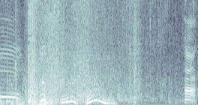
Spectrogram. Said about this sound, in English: Well, I just installed a new pool in my backyard. After one day of practice, I bet I'll be the fastest swimmer in the whole county. Cannonball!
